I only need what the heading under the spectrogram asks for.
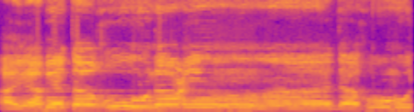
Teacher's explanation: عندہ کے نون میں اخفا ہو رہا، نون کی آواز کو ناک میں چھپا کر پڑھیں گے۔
